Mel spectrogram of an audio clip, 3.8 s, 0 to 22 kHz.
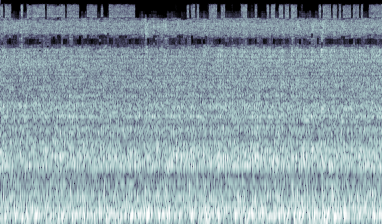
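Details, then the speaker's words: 1980 Puch Murray moped with a Tomos A35 top end, Mikuni VM18 carb and custom Estoril pipe, just after its first start at -7 °C with the engine super cold: loud, buzzy steady fast idle with no misses; carburettor jetting still needed. "And the engine is super cold. It's currently -7 degrees outside, so it's probably gonna take a little while to warm up."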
